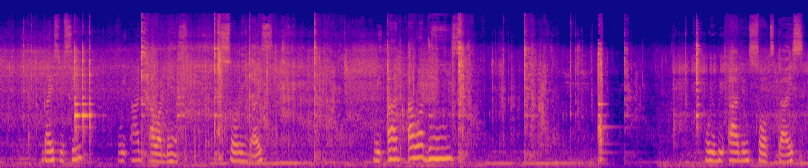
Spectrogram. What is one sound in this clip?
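A metal spatula scrapes and stirs beans in a metal pan.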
